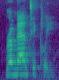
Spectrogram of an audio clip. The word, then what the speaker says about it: romantically: the letter a now the letter a can be silent especially in words that end in a l l y like these romantically musically logically so i'm not pronouncing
